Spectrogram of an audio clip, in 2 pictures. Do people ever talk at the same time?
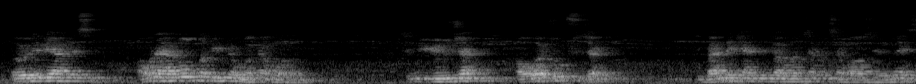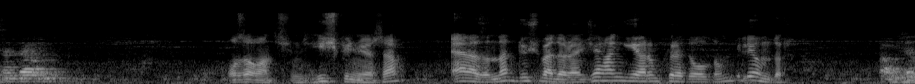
No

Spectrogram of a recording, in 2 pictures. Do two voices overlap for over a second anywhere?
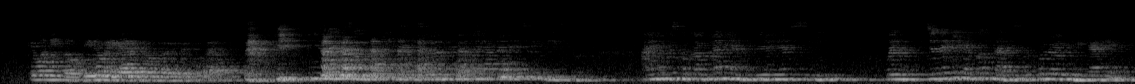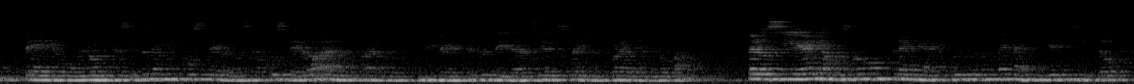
No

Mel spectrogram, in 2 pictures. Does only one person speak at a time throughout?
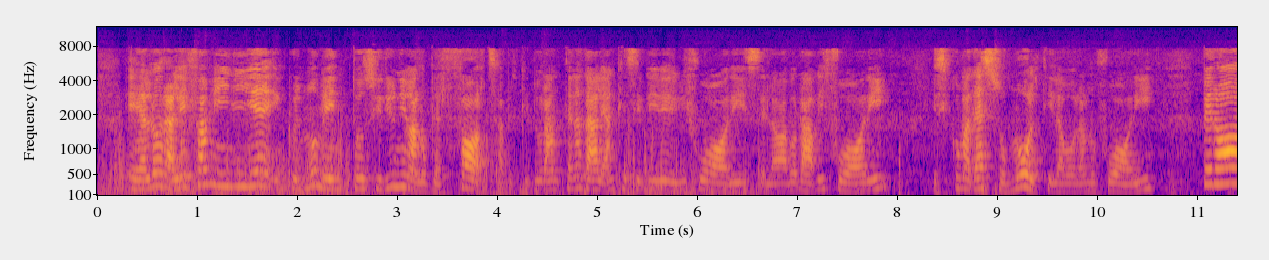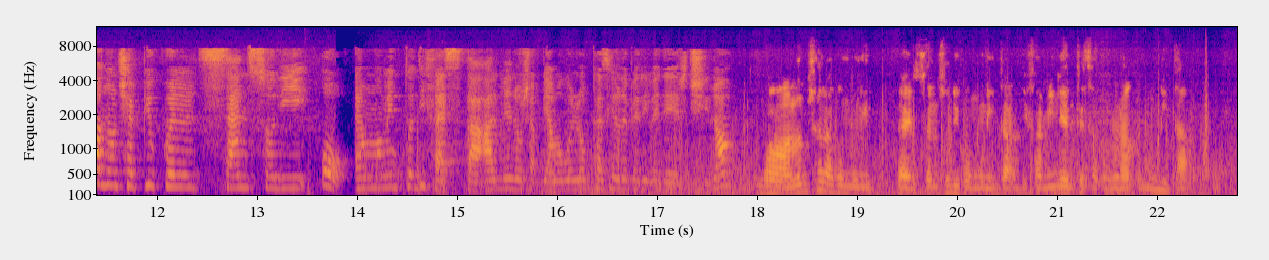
Yes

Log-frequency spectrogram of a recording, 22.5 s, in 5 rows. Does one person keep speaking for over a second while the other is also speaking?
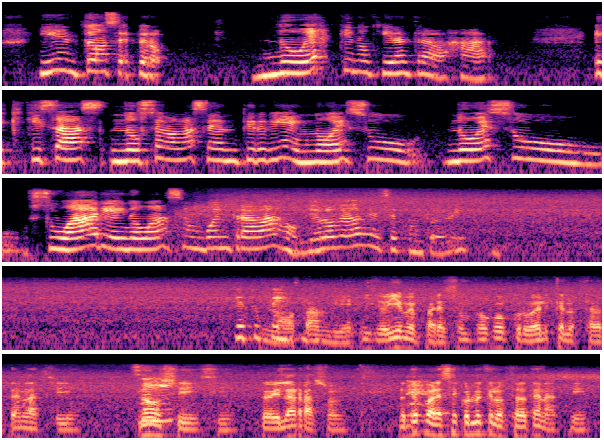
No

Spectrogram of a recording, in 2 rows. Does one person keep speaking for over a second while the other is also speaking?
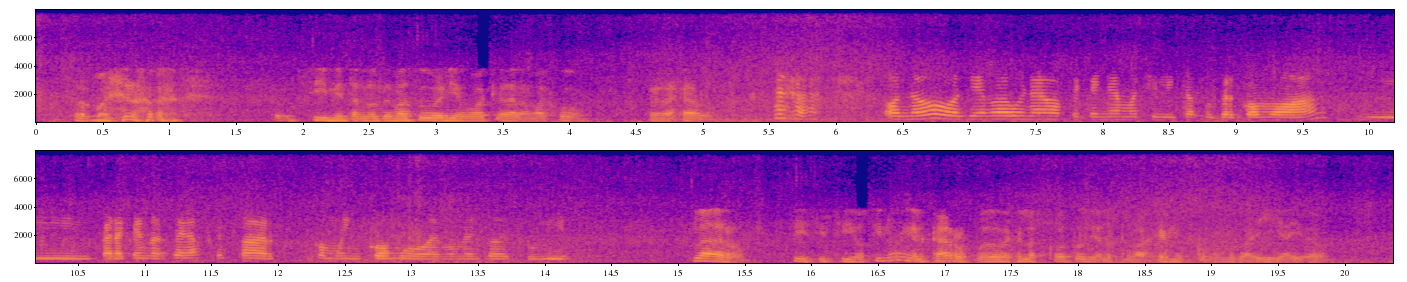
No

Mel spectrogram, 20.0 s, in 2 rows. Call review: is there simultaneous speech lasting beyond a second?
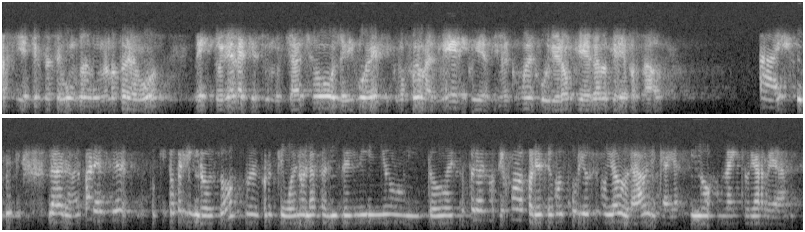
No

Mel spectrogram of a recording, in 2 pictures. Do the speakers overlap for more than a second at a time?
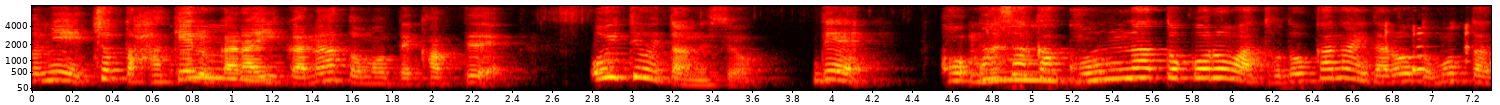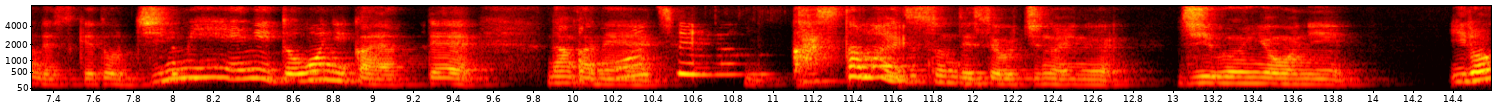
No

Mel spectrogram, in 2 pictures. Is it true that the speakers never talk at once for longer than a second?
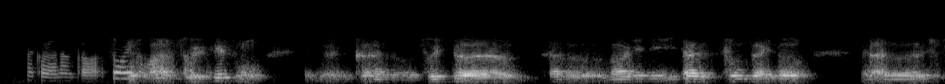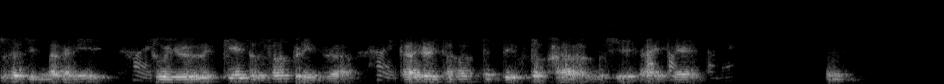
No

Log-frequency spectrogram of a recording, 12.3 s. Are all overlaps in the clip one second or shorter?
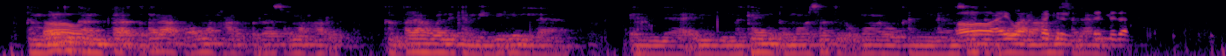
No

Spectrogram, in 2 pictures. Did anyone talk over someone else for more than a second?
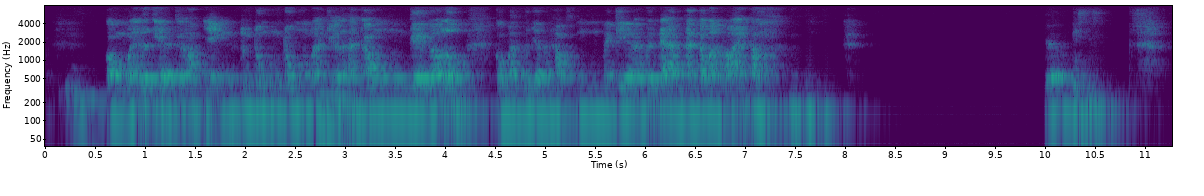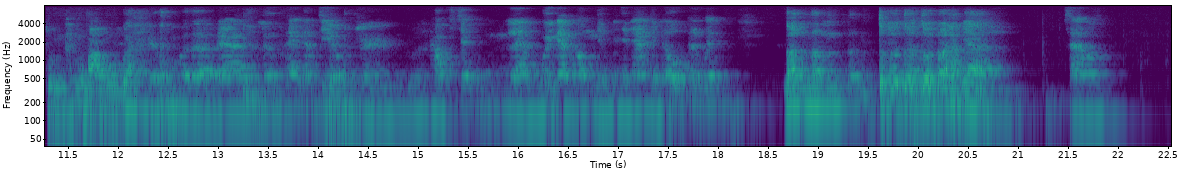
No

